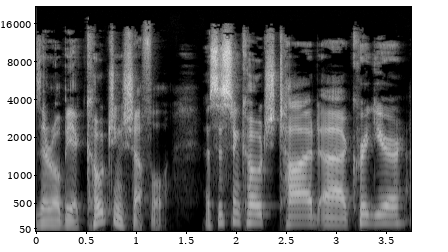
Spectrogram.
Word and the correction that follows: Krygier: Is it just Krieger? – Spell it. If it's the K-R-Y- one I'm thinking of, you said K-R-Y-G-I-E-R. – Krieger, yeah.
